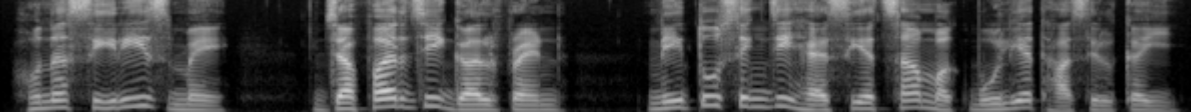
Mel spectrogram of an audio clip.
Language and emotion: Sindhi, neutral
